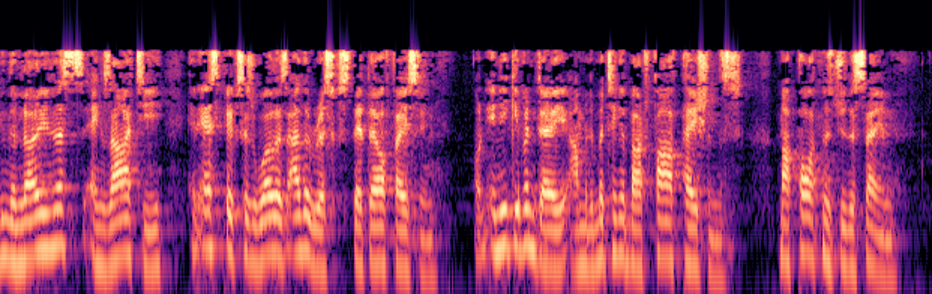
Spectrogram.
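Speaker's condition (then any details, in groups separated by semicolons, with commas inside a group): No condition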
